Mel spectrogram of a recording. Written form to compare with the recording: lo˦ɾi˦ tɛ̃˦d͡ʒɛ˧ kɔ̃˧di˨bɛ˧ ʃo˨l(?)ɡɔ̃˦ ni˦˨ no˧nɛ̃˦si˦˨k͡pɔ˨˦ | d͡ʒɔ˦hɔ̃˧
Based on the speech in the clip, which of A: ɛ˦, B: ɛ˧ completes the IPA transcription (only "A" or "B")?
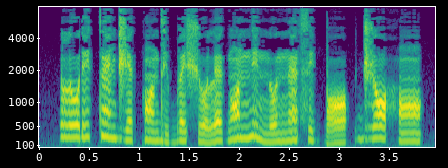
B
